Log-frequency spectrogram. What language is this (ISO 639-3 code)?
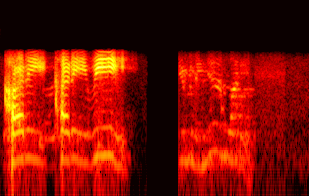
doi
